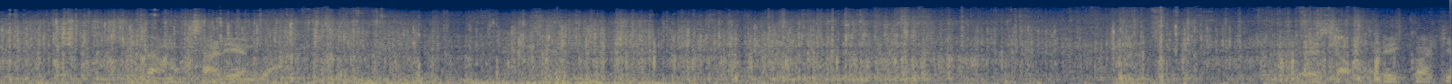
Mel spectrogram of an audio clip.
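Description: Wind rushes past outdoors.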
